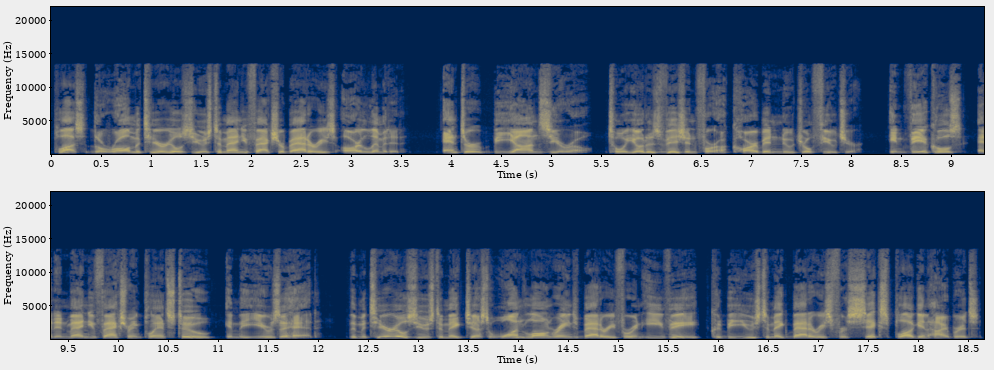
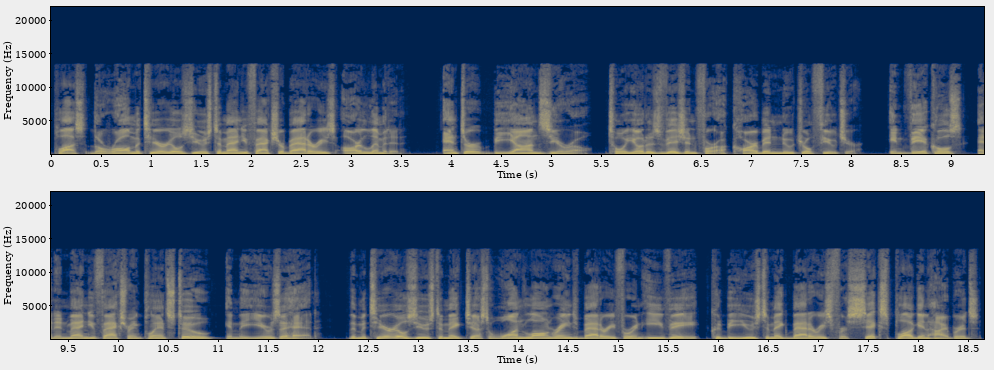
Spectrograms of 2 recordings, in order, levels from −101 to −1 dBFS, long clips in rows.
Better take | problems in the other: second | thin; very; fading below 300 Hz

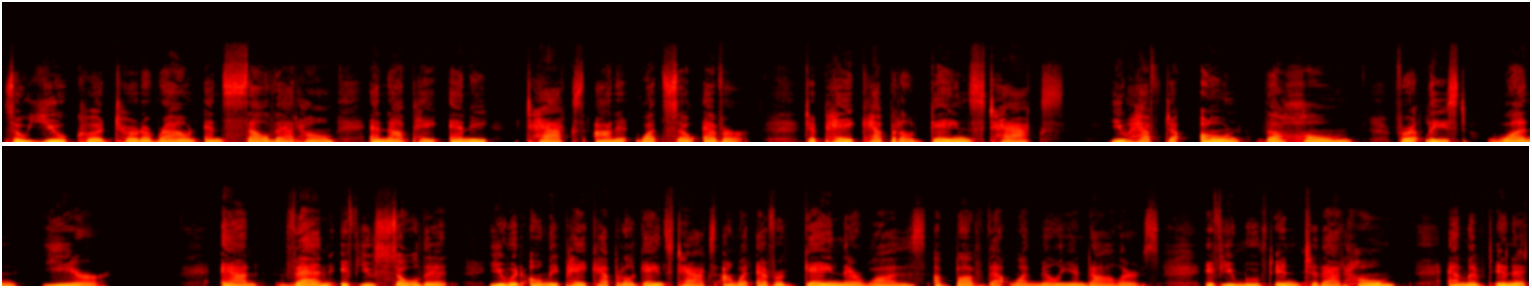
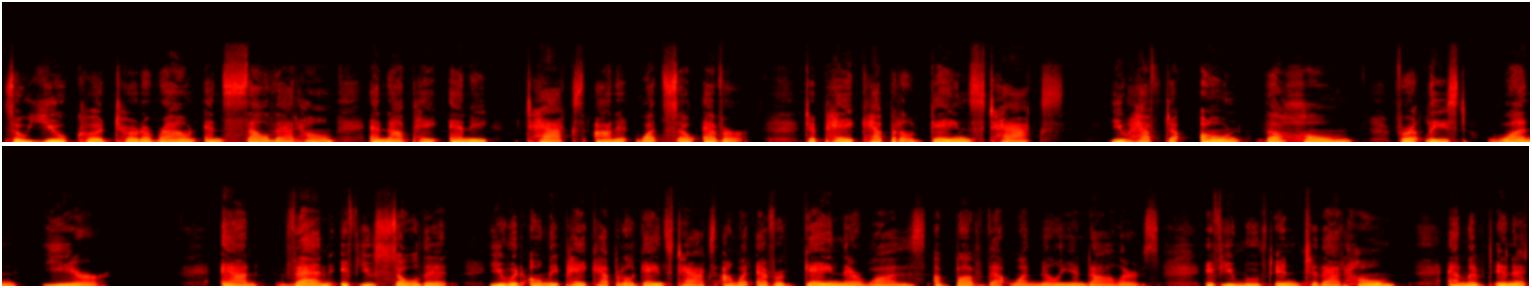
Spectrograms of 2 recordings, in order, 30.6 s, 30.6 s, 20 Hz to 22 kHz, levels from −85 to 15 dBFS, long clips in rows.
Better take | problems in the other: neither | none

